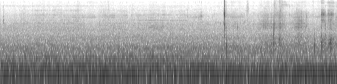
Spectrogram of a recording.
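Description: A steady low rumble, with a few sharp clicks about four and a half seconds in and again near the end as a baitcasting rod and reel are handled.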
